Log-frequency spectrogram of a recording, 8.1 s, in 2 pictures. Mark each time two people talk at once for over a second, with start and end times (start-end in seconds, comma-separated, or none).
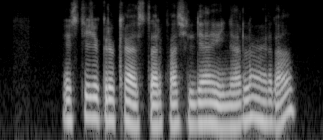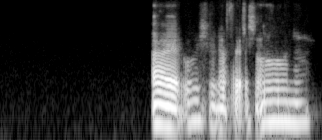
none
